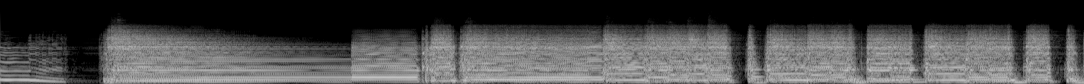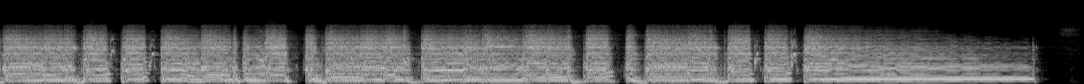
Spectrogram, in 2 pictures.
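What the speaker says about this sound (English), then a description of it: "let's hear the tube screamer by itself" Overdriven electric guitar through a Tube Screamer pedal, apparently a Strat into a Ceriatone Big J JP100 amp, strumming loud chords with sharp rhythmic stops and short held chords at the start and end; close and continuous with no talking.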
